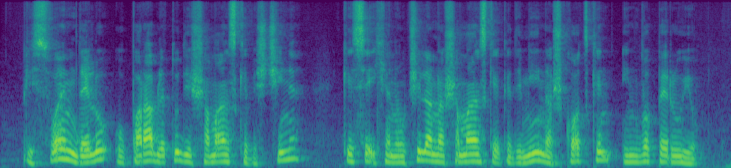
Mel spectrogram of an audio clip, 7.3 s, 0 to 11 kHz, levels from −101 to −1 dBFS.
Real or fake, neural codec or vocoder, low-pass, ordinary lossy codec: fake; vocoder, 22.05 kHz, 80 mel bands, WaveNeXt; none; none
